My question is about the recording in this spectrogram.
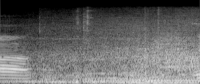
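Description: Motor scooter engines running as the scooters ride along the alley, the engine and road noise growing louder toward the end.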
